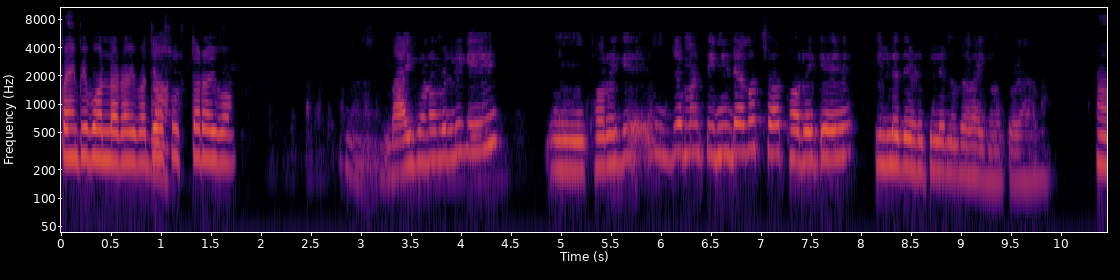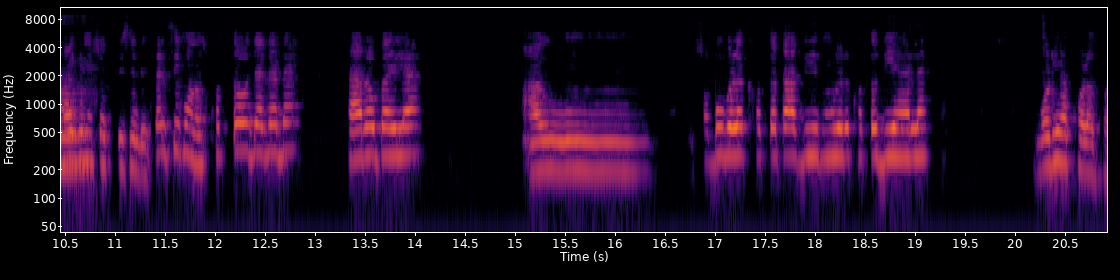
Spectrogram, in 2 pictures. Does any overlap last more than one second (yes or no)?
no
